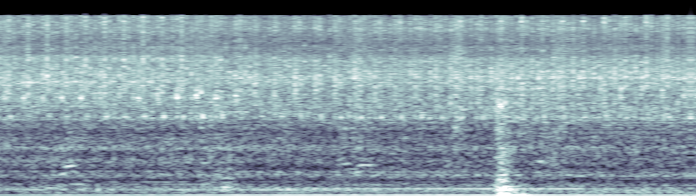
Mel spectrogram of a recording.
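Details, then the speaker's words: Toyota Vios petrol engine at idle, running temporarily on an old belt after a wrong-size compressor pulley kept destroying belts: a smooth, steady low hum with the earlier knocking gone. Normal idle. "Sir ano sa tingin mo sir may nawala bang tulog wala na yung tuktok totan na yung ito na yung tunog niya o ' ba yan na yung normal na tunog niya sir"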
